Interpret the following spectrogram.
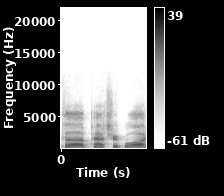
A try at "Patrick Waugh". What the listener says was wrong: Got to pronounce the name right. It's not Roy. It's Wah.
